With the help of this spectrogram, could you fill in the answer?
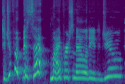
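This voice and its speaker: A woman's voice: high-pitched, very animated, fairly quick. A woman from Colorado talking casually as an author and book club host. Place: live online video chat.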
